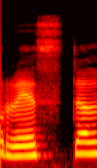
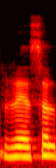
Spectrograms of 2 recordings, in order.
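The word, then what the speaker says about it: wrestle: तो इसको रेस्टल नहीं रेसल पढ़ेंगे। क्या पढ़ेंगे? रेसल। तो यहां पर भी टी साइलेंट है।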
